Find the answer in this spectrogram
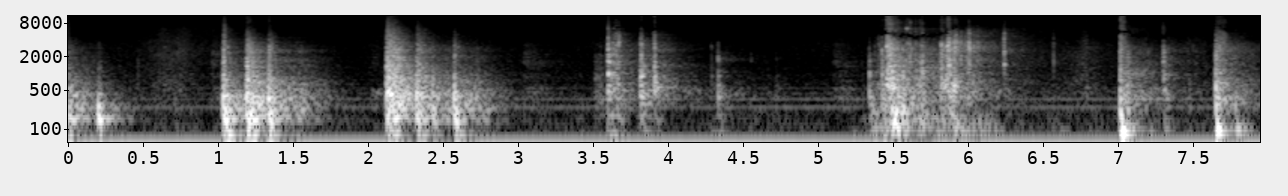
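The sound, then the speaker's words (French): Heavy, irregular thumps on the wooden door of a hotel in Paris at 9 p.m., then the door being opened by an old servant, with a faint creak and a few more clunks of the latch and frame. No one speaks. “Il frappe à la porte de l'hôtel. Un vieux domestique le rouvre.”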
